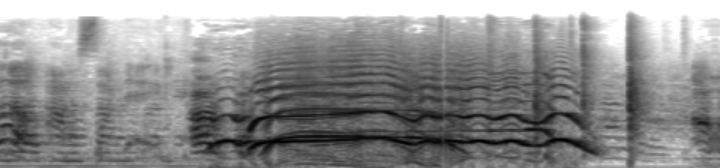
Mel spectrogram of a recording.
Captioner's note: cheering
